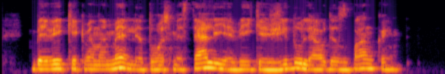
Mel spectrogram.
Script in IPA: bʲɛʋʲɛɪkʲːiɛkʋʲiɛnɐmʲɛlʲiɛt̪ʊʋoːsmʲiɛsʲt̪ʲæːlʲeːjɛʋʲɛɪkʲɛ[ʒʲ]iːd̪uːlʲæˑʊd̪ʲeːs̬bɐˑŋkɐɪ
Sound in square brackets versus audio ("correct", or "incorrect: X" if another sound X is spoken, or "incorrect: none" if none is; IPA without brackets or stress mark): correct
